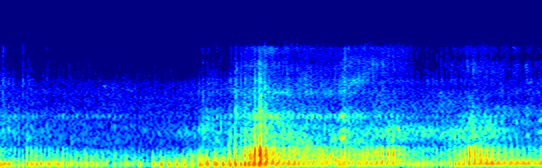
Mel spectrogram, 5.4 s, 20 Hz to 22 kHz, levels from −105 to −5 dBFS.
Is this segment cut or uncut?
uncut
